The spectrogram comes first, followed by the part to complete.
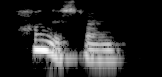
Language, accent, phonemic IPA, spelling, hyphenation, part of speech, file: English, Southern England, /ˈhʌŋɡə ˌstəʊn/, hunger stone, hun‧ger stone, noun, LL-Q1860 (eng)-hunger stone.wav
